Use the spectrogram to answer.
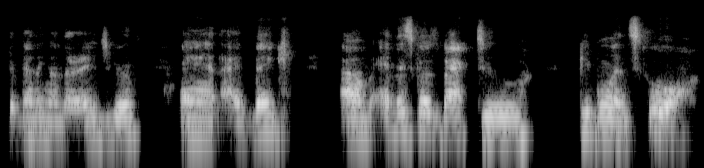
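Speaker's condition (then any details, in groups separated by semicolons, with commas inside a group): Cerebral palsy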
